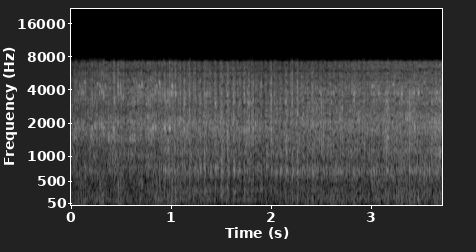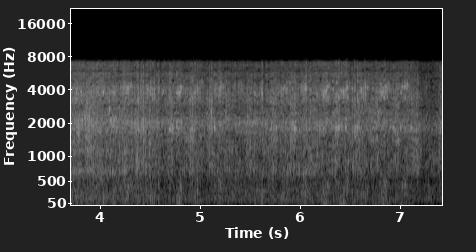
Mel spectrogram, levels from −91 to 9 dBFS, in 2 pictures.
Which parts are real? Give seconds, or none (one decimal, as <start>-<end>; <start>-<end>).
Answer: 0.0-7.4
